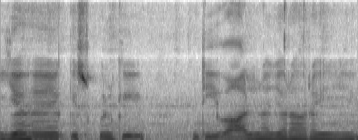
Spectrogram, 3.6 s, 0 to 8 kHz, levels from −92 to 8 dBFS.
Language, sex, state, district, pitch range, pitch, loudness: Hindi, male, Uttar Pradesh, Jalaun, 115-140 Hz, 135 Hz, -17 LUFS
